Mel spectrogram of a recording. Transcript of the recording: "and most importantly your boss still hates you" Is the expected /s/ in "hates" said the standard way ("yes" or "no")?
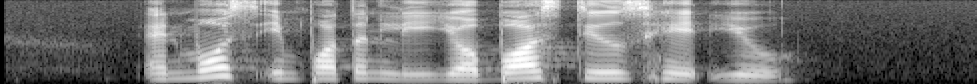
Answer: no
